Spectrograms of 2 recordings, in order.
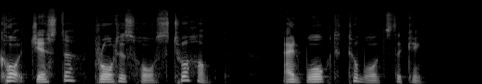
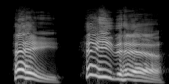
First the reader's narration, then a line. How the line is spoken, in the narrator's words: he called out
